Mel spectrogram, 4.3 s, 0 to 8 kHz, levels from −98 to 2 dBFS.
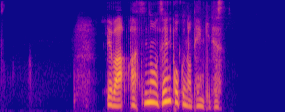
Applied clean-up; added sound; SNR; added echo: neural mask model Resemble Enhance denoiser.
